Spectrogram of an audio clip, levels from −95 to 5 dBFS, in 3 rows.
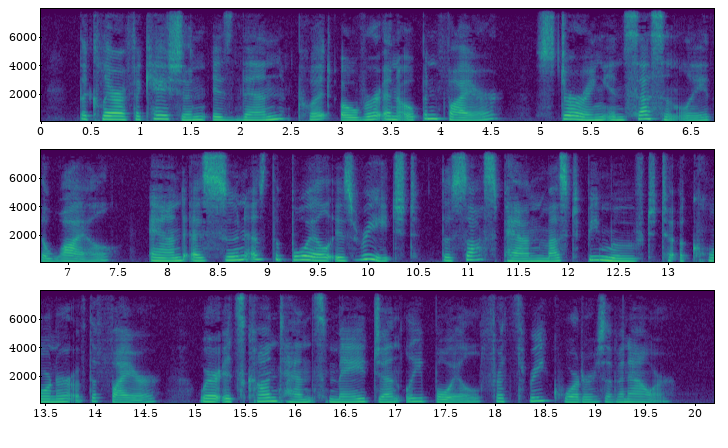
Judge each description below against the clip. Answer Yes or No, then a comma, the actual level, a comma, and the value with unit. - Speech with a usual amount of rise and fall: Yes, average, 4.3 semitones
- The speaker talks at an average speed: No, slow, 130 wpm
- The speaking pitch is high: Yes, high, 205 Hz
